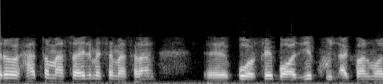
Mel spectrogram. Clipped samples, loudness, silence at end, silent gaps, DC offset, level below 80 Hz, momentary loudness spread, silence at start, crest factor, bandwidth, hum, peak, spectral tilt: under 0.1%; -14 LUFS; 0 s; none; under 0.1%; -44 dBFS; 7 LU; 0 s; 14 dB; 3.9 kHz; none; 0 dBFS; -6.5 dB/octave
